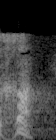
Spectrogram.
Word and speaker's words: خواہ: تہجد خواہ, خواہ مانے وہ پٹھان والا خان نہیں, تہجد خواہ تلفظ ہے کی بنے گا, تہجد خواہ کہنے لگتے ہیں.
